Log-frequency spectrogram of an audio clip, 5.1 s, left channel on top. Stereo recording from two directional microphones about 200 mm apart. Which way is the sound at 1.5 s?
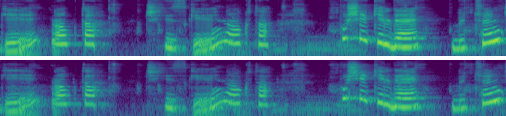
50° left (ahead or behind).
